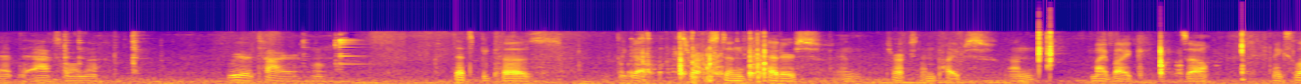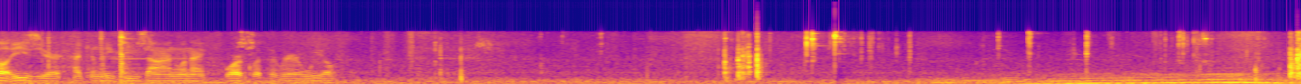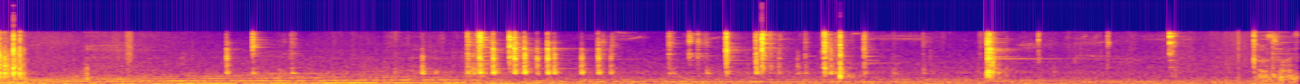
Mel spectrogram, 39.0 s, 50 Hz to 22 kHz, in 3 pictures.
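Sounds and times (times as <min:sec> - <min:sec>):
metal tools clinking: 0:02.7 - 0:03.8, 0:06.2 - 0:07.8, 0:13.5 - 0:14.8, 0:20.4 - 0:22.2, 0:24.6 - 0:25.3, 0:30.1 - 0:38.0
low hum with shifting pitch: 0:22.2 - 0:30.6.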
